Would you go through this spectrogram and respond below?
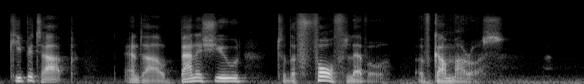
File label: upset; fertig classic games; zanthor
